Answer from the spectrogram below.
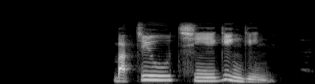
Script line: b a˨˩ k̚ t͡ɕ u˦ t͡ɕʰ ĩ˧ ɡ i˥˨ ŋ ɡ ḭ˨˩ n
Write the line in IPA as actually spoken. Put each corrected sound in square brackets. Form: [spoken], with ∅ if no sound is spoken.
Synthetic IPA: b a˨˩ k̚ t͡ɕ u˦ t͡ɕʰ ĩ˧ ɡ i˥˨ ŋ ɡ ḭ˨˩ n

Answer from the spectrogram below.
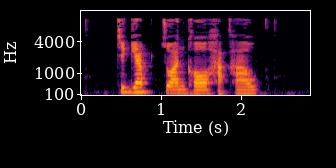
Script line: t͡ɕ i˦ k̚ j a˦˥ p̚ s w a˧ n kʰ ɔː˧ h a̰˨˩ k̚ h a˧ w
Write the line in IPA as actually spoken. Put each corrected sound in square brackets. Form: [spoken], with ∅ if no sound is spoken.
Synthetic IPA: t͡ɕ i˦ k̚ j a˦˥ p̚ [t͡s] w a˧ n kʰ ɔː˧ h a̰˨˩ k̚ h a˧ w

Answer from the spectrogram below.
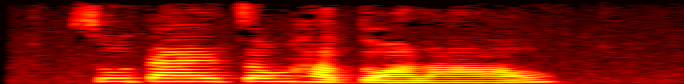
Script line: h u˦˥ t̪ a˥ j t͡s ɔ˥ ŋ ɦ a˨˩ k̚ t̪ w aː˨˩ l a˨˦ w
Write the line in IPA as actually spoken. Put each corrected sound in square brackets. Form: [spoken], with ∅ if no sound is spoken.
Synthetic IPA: [s] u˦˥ t̪ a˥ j t͡s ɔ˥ ŋ ɦ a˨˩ [p̚] t̪ w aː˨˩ l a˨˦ w

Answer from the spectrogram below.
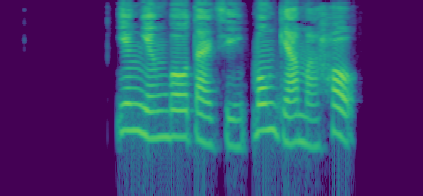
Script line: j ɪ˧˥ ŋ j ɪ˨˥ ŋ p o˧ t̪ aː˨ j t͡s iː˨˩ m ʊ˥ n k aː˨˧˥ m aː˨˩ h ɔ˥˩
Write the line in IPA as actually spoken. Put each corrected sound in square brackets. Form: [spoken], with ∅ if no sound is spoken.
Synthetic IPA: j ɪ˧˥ ŋ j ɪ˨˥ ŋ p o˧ t̪ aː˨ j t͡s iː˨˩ m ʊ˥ [ŋ] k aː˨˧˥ m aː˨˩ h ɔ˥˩

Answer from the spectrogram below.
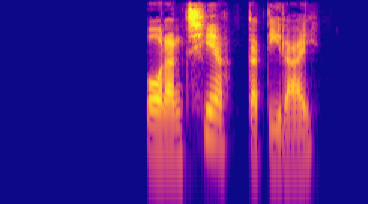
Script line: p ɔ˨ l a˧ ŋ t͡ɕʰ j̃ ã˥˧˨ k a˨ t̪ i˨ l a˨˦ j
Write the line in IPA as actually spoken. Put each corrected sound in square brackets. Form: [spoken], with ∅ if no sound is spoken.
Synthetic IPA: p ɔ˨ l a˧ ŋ t͡ɕʰ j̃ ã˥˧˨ k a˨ t̪ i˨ l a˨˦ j

